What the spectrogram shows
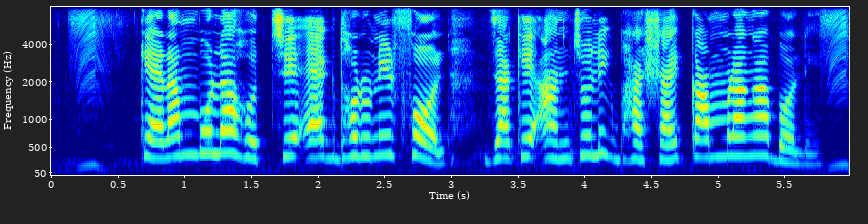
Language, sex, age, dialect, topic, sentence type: Bengali, female, 18-24, Standard Colloquial, agriculture, statement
